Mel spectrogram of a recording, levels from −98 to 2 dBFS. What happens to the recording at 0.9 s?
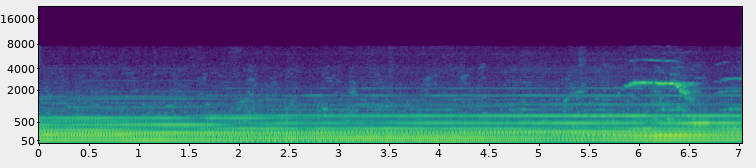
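Nothing goes wrong at 0.9 s: the audio is intact there, carrying only the normal shaping of a call's microphone processing, which trims the lowest bass and leaves nothing above 8 kHz.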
